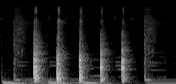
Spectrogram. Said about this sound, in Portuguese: E lá estava o porquinho, descansando na sua casa nova, quando de repente ouviu um barulho, uma batida na porta.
